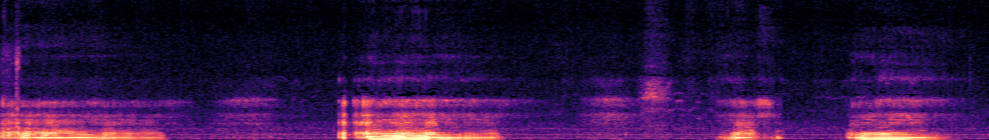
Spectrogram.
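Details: Mother snoring in sleep while being asked questions: loud, rattling snores at a regular pace, about four breaths over ten seconds.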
